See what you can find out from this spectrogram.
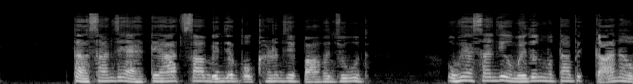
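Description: All the way through, the speech has bright but synthetic treble, gritty, lispy s sounds, and nothing above 11.1 kHz, likely heavy HE-AAC compression at a very low bitrate, around 12 kbps.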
